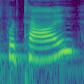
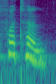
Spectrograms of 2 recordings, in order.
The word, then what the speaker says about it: fertile: It would rhyme with turtle, fertile and turtle, fertile and fertile. There is one British would say it's fertile, American would say it's fertile.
